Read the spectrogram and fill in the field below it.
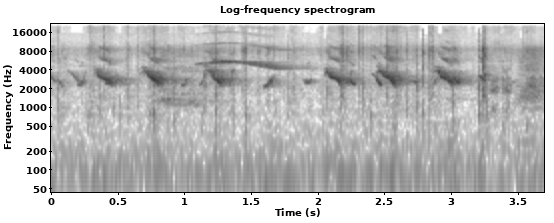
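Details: Chicks peep continuously: bright, high, descending chirps come in clustered runs of two or three, and a long thin whistle runs through the middle.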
